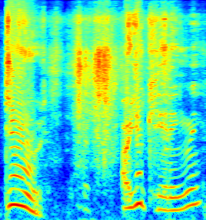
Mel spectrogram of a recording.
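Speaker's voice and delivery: loud, high amazed exclamations; excited disbelief. Real, not acted. Hunter seeing the turkey's huge spurs, loud amazed shouting. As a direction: shout it out, floored by the spur.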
